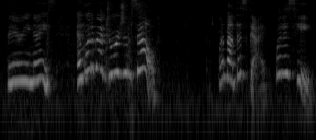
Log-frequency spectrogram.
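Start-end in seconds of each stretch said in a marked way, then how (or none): none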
